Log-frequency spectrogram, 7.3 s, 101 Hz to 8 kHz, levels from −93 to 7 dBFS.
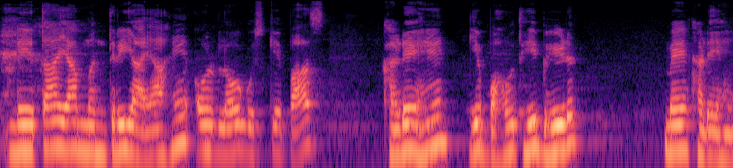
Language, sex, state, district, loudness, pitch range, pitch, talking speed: Hindi, male, Uttar Pradesh, Muzaffarnagar, -17 LUFS, 145-165 Hz, 155 Hz, 145 wpm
